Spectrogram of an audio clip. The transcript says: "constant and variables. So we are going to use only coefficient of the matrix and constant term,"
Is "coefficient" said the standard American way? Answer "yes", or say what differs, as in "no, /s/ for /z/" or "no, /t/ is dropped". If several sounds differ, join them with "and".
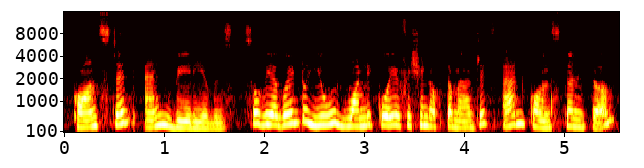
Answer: yes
